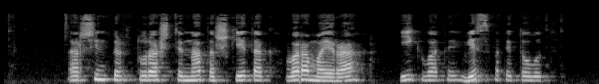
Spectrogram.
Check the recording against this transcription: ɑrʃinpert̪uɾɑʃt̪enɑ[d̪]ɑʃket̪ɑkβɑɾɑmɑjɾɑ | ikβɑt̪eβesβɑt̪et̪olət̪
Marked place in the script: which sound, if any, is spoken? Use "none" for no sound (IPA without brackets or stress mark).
t̪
